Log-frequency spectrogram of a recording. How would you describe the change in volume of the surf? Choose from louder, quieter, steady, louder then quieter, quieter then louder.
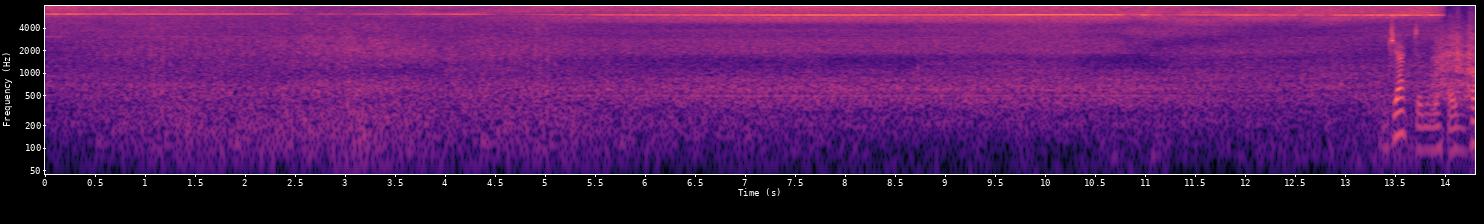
quieter.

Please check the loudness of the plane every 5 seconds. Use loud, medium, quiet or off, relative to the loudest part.
medium, loud, loud.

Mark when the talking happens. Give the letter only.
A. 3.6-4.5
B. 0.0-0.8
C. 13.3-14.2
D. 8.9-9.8
C.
